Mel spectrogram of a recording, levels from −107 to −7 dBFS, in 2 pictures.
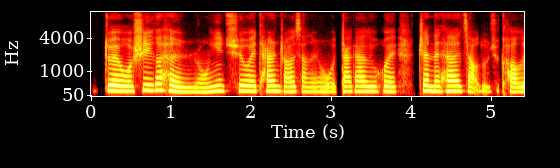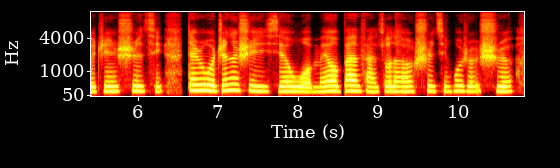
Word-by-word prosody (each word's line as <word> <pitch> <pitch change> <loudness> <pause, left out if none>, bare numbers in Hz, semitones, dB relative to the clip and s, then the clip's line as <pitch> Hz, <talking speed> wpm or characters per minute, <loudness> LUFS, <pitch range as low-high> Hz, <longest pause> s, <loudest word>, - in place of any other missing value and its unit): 对， 225 -1 +6
我 205 -1 +5
是 245 +4 -1
一 240 - +3
个 250 +1 +4
很 195 -7 +2
容 180 0 -3
易 215 +2 +1
去 220 +1 -2
为 210 -1 +3
他 210 +1 0
人 210 0 +2
着 195 -1 0
想 195 -1 -5
的 185 - -5
人， 185 - -5
我 185 - -5
大 195 -1 -1
概 200 0 +1
都 195 0 0
会 195 -1 -1 0.2
站 220 -1 +2
在 205 -1 +2
他 210 +2 +2
的 210 - +4
角 205 -3 -4
度 185 - -10
去 195 - -17
考 185 -4 -2
虑 185 - -1
这 185 - -17
件 200 0 0
事 205 0 -1
情， 200 -2 -9 0.3
但 235 0 +2
如 235 0 +3
果 230 -1 +5
真 225 +2 0
的 245 0 +2
是 240 -2 -3
一 200 -1 -1
些 200 0 -2
我 195 -2 +1
没 185 +1 -6
有 205 0 +3
办 215 +1 +3
法 195 -3 -4
做 200 +1 -2
到 195 0 0
的 200 - -4
事 210 0 -3
情， 200 -1 -9
或 215 +1 -3
者 200 -1 -4
是 200 -1 -1
200 Hz, 305 characters per minute, -20 LUFS, 195-215 Hz, 0.3 s, 对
